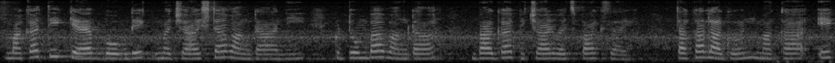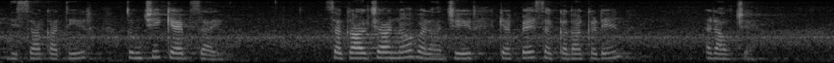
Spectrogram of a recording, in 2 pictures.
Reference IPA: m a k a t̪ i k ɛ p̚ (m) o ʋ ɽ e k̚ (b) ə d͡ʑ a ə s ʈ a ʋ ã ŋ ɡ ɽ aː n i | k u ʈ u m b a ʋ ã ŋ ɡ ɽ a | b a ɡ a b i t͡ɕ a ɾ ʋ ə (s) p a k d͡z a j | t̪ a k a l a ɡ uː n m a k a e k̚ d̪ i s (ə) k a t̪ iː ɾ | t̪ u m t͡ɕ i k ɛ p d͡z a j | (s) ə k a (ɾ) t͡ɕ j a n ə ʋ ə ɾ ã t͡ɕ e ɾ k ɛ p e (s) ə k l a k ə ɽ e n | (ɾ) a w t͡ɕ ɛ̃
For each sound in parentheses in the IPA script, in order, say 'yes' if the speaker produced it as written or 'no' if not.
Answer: no, no, no, no, yes, no, yes, yes

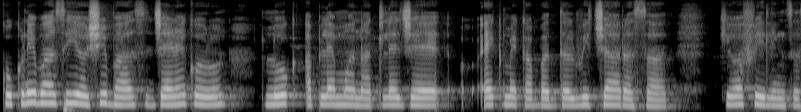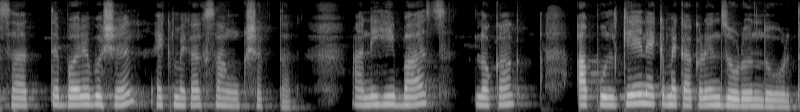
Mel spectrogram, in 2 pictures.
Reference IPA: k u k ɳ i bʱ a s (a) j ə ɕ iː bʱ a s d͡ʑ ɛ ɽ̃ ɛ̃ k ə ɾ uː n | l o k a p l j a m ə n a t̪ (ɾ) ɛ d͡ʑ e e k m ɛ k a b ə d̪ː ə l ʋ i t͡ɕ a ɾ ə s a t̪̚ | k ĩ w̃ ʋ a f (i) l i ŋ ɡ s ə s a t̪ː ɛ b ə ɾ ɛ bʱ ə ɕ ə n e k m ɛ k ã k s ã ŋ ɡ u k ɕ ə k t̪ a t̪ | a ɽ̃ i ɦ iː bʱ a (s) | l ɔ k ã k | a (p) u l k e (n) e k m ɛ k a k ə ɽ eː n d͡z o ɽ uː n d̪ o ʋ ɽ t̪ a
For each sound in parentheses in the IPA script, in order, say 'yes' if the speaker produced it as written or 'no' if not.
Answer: no, no, yes, yes, yes, yes

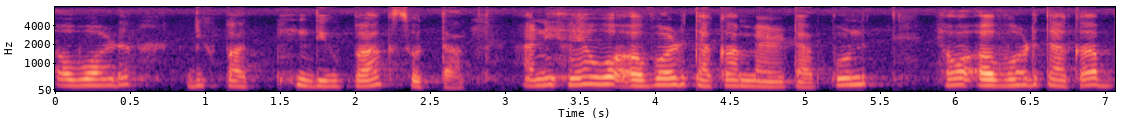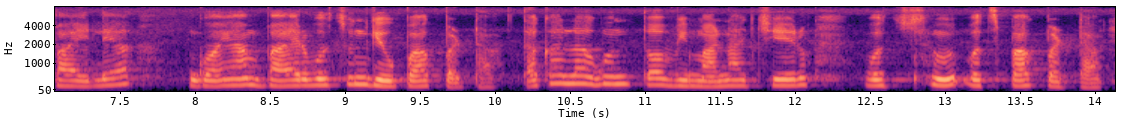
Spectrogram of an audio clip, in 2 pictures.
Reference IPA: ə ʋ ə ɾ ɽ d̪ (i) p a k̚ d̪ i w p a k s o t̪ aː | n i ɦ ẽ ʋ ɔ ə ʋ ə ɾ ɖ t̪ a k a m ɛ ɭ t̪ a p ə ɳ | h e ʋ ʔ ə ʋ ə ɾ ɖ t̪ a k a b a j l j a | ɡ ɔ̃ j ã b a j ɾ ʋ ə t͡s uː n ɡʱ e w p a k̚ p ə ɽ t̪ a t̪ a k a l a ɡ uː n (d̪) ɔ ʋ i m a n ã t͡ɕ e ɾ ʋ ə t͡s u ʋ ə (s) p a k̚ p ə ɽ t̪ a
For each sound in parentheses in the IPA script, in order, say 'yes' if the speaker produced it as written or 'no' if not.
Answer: yes, no, no

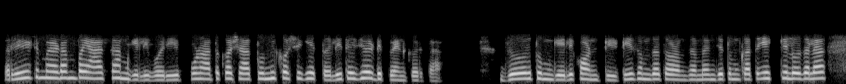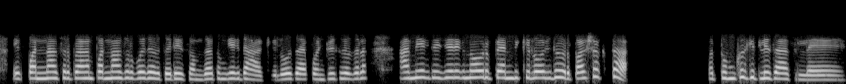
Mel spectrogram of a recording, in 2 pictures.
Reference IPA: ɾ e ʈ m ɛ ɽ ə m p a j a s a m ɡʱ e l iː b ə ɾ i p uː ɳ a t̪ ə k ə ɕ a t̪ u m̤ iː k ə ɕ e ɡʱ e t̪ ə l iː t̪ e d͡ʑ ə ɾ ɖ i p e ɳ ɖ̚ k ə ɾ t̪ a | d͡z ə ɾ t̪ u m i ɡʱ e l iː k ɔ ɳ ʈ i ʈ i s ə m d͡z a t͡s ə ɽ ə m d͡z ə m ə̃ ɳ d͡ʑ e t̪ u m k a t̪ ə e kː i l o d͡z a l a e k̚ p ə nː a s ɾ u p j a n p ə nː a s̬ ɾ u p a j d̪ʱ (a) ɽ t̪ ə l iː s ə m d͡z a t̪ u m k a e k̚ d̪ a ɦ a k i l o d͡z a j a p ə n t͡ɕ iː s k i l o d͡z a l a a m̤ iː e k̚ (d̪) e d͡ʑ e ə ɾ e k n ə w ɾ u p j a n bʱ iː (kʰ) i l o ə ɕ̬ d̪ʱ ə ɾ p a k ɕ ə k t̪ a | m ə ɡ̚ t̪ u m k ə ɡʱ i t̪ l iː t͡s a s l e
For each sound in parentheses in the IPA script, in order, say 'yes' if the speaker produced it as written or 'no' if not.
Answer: no, no, no

